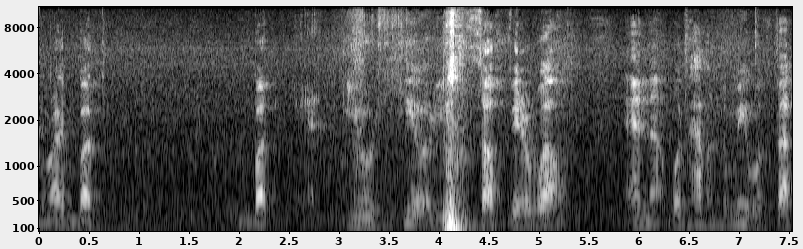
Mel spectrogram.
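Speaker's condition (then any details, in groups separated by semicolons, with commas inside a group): Multiple sclerosis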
